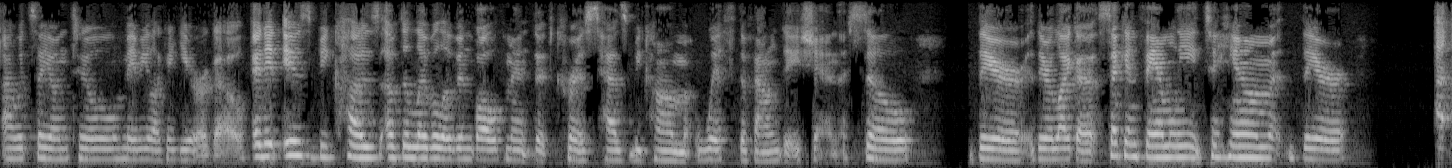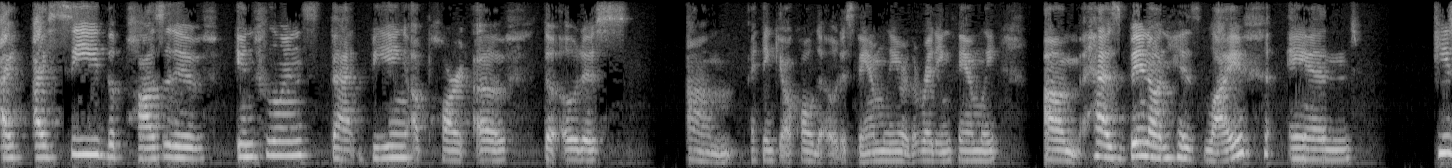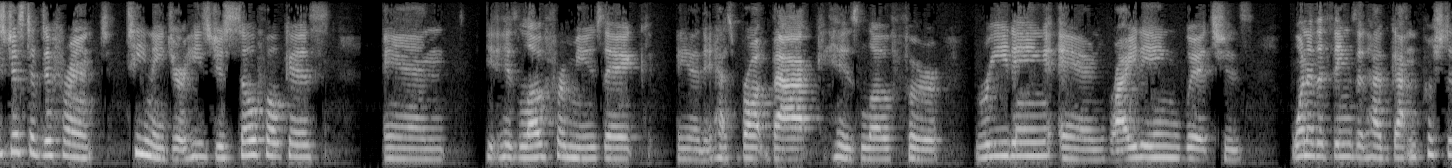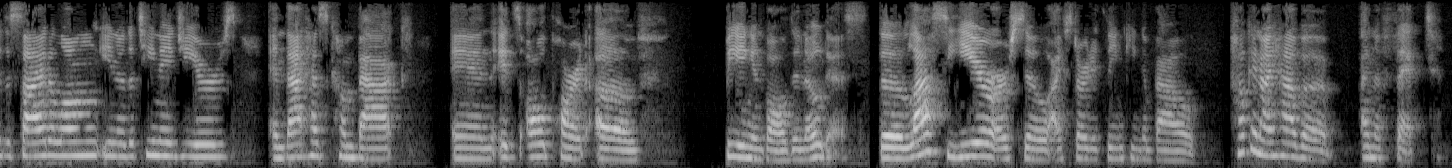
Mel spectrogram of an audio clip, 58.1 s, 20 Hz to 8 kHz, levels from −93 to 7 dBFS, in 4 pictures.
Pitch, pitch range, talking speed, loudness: 200 Hz, 180-225 Hz, 145 wpm, -20 LUFS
